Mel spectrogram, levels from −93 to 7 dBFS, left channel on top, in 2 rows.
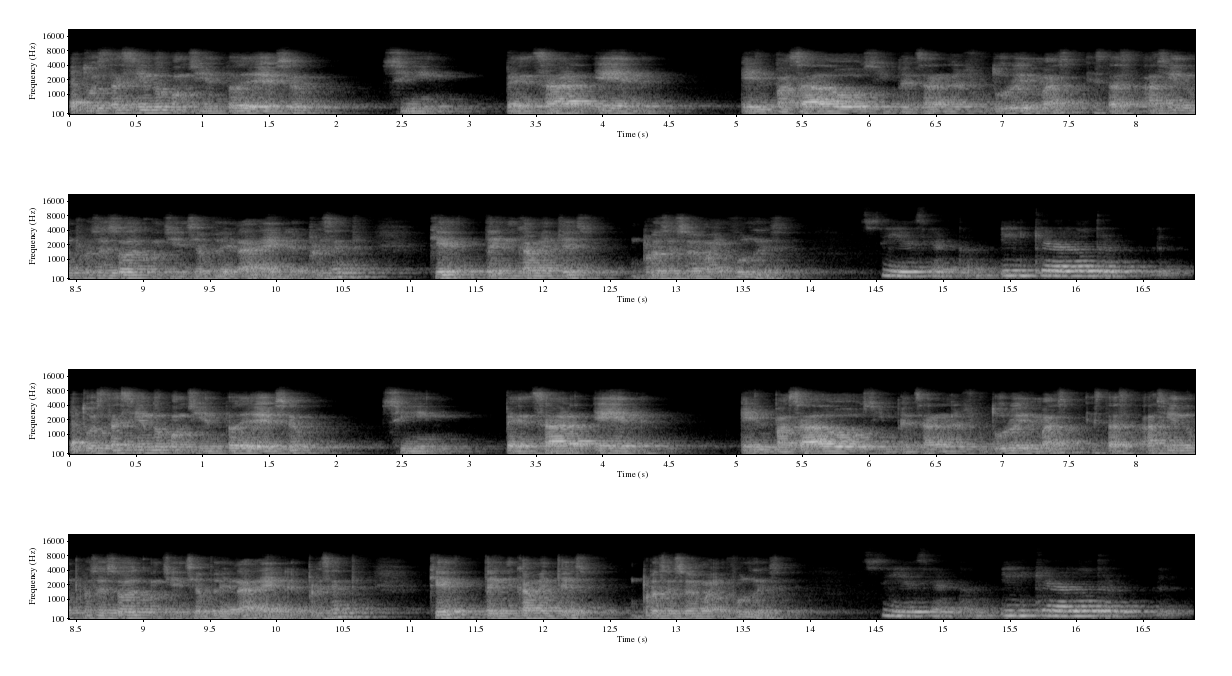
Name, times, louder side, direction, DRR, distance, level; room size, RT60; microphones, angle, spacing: voice 1, 0.0-1.8 2.4-2.8 3.3-4.3 5.0-10.9 11.1-12.3 12.7-13.8, equal, 55° right, -2 dB, 0.7 m, -30 dB
voice 2, 14.5-16.6, left 2 dB, 60° left, -2 dB, 0.7 m, -30 dB
2.4 x 2.2 x 3.6 m, 1.1 s
head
